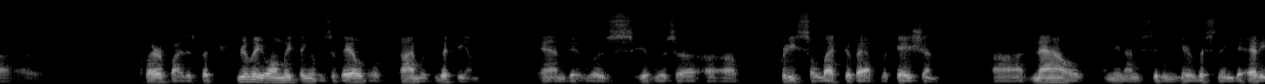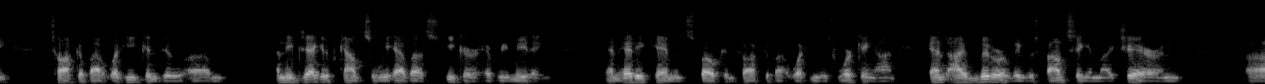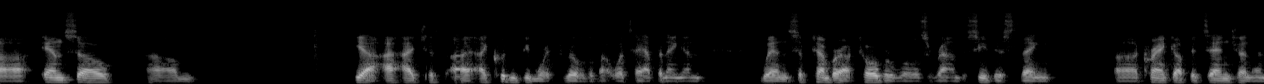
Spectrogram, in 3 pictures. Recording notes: This program was recorded via video conference on May 13th, 2021 by the Commonwealth Club of California.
